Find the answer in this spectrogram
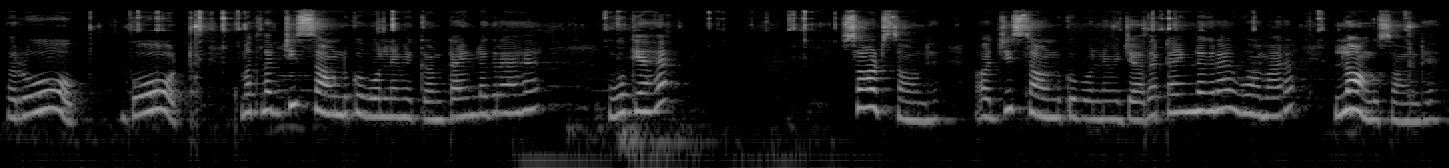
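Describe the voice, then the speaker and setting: A woman's voice: high voice, fairly quick, slight background noise. A woman with an Indian accent teaching English vowel and consonant sounds, patiently repeating examples and checking in with her students. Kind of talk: explaining English phonics in Hindi.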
